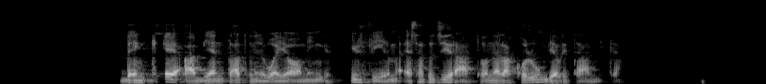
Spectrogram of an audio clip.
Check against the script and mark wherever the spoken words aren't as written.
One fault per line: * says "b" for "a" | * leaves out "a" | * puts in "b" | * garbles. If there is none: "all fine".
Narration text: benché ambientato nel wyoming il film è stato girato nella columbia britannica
all fine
